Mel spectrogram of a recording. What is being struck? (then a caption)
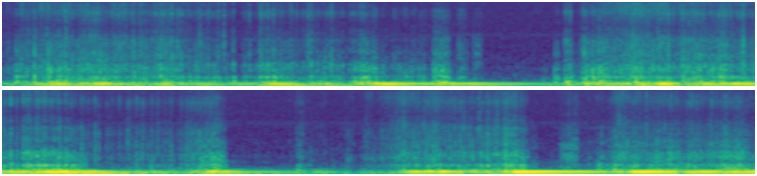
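Foam microphone windscreen. Long bare nails slowly scratch along the right side of a grey oval foam microphone windscreen. The result is a soft, muffled, low rumbling scrape with a steady low hum, rising and falling in uneven waves with brief quieter gaps.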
